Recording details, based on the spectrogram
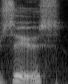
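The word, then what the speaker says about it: Seuss: fall where they may so why would dr zeus it's pronounced soyuz actually be so angry out of the blue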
